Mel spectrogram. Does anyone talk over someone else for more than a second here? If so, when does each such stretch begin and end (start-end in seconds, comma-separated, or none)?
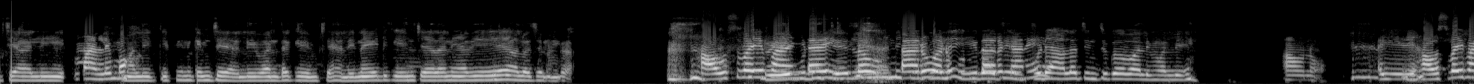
7.7-10.4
